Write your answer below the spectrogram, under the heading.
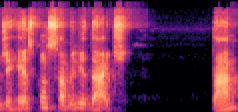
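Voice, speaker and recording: A man's bright, sharp tone with fairly even intonation, in a dry, close sound with no echo. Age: 30s. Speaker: teacher. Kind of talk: lecture.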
